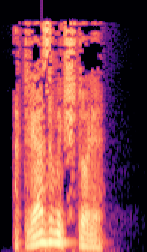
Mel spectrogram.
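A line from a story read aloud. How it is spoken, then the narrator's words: Muttering to himself. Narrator (Russian): пробормотал Остин, похоже, обращаясь к самому себе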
